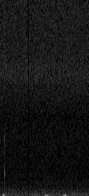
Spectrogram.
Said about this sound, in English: Can you hear my heartbeat like this?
